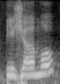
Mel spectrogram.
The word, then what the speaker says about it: pijamo: O J, né? Som de J mesmo, pronuncia-se como no J em português. Pijamo, ripeto, pijamo, jipo, jornalo.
